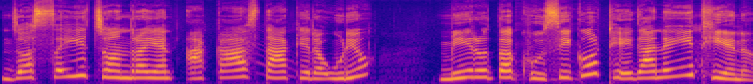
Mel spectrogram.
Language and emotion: Nepali, happy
